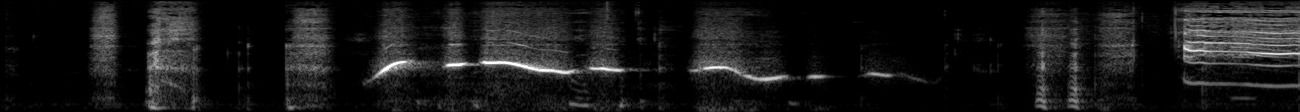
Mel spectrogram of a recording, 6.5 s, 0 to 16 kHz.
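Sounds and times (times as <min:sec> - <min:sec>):
person whistling a wavering tone imitating a creature's flying whistle: 0:01.9 - 0:04.7
high squeak: 0:05.9 - 0:06.4.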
